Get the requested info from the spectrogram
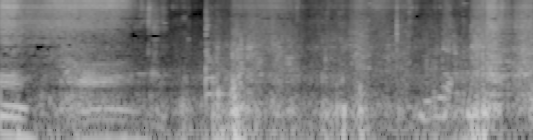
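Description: A low, drawn-out voice for about the first second, then rustling and light clicking as woven plastic sacks are handled and threshed rice grain is poured into them from a metal basin.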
